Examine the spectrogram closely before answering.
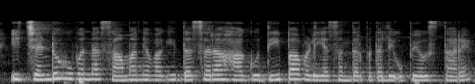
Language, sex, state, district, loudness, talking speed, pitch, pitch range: Kannada, female, Karnataka, Shimoga, -19 LUFS, 325 wpm, 210 Hz, 195-225 Hz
